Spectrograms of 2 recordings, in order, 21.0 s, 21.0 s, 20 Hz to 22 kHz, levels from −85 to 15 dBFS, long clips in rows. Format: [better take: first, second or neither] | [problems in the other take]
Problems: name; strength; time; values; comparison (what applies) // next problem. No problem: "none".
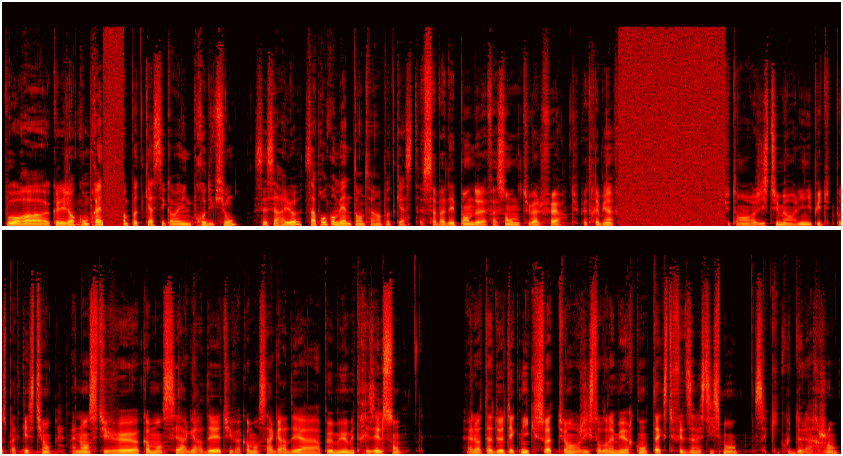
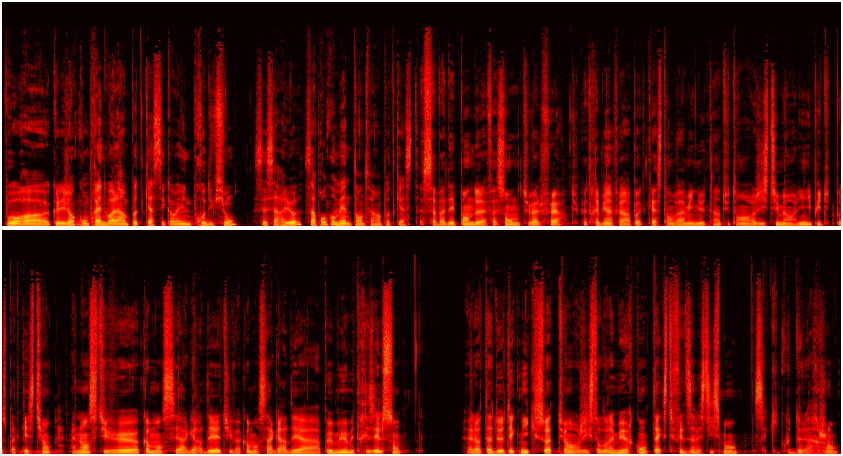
second | audio cutting out; filled with static; at 1.5 s and at 7.5 s for 1.5 s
